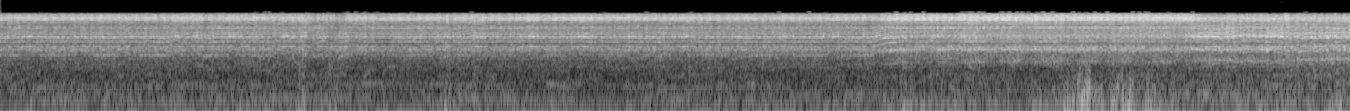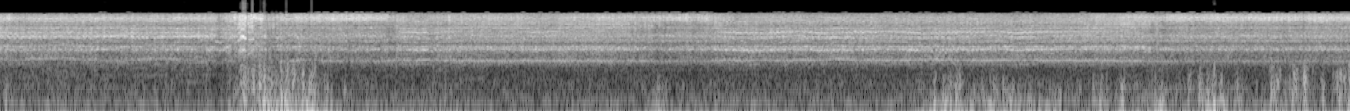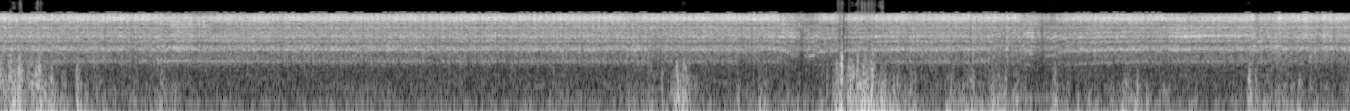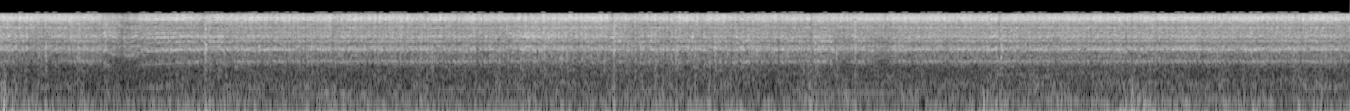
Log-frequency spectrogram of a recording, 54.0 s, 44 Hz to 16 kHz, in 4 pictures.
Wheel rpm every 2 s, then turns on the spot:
110, 110, 120, 110, 130, 160, 160, 170, 180, 160, 160, 160, 160, 160, 160, 160, 160, 140, 150, 150, 160, 150, 160, 160, 160, 160, 160.
none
